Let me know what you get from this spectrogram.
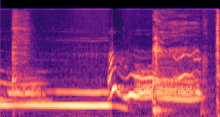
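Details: Dog in a deep mountain area, howling in a wolf-like way it sometimes does, straining and yelping: a long steady tonal howl, then a wavering upward break and higher strained yelping tones.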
